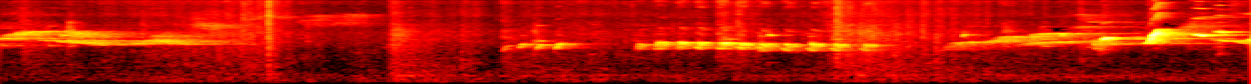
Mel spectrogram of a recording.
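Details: Ruby-throated bulbul kept in a private aviary, with sustained whistled and trilled notes, sharp wing-flap clicks between them, and a louder chirpy flourish at the end.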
